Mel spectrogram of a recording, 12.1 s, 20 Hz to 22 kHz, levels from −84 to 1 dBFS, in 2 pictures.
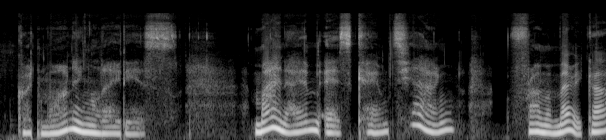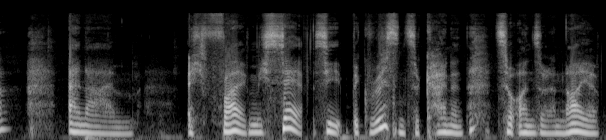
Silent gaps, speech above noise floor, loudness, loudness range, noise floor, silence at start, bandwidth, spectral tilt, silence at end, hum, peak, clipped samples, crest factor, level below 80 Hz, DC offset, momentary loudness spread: none; 26 dB; -22 LUFS; 3 LU; -48 dBFS; 0.2 s; 15.5 kHz; -5 dB/octave; 0.1 s; none; -10 dBFS; under 0.1%; 14 dB; -52 dBFS; under 0.1%; 15 LU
